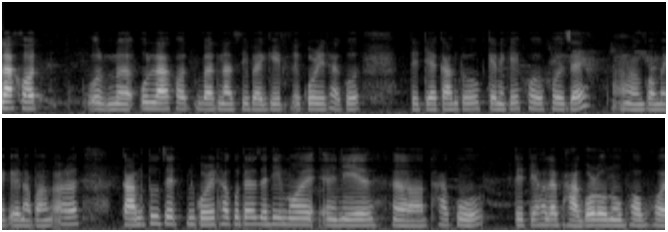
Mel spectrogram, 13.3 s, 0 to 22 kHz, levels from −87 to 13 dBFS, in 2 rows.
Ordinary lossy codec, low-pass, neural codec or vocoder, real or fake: none; 7.2 kHz; vocoder, 22.05 kHz, 80 mel bands, Vocos; fake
